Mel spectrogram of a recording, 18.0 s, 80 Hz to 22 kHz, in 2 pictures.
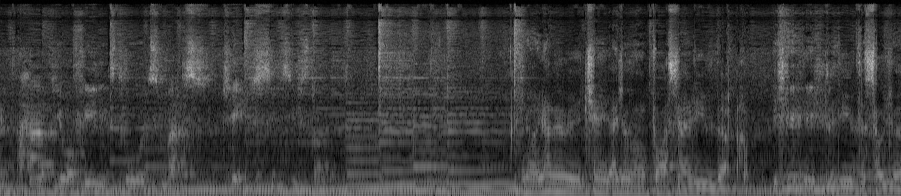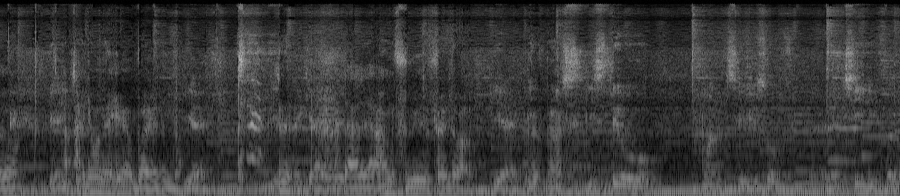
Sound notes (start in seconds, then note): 7.2 laughs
